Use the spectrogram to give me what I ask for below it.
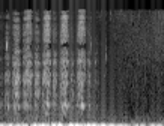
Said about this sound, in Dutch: En dat kun je doen door als een hondje te hijgen, je tong uit te steken en heel snel te ademen.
